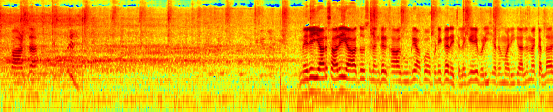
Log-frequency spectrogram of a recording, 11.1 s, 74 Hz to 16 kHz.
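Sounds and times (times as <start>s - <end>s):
vehicle engine running: 0.0s - 8.1s
street noise: 0.0s - 11.0s.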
